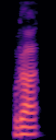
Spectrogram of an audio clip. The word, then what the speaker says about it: รัฐ: รัฐ รัฐ 낫처럼 발음.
